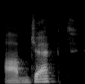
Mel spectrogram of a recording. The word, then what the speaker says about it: OBJKT: The other big thing about Tezos that really stands out to me is the NFT marketplace called Object, that is spelled OBJKT. So Object with funky spelling.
